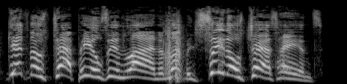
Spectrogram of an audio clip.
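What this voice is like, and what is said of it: Drill instructor barking voice. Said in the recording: “my impression of a drill instructor directing a musical.”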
